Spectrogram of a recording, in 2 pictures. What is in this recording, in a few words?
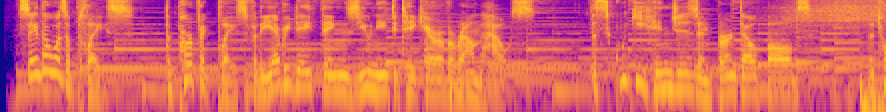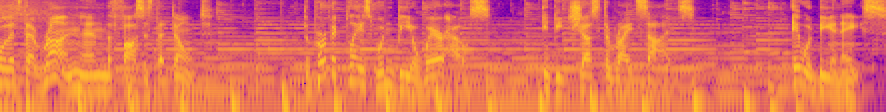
commercial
